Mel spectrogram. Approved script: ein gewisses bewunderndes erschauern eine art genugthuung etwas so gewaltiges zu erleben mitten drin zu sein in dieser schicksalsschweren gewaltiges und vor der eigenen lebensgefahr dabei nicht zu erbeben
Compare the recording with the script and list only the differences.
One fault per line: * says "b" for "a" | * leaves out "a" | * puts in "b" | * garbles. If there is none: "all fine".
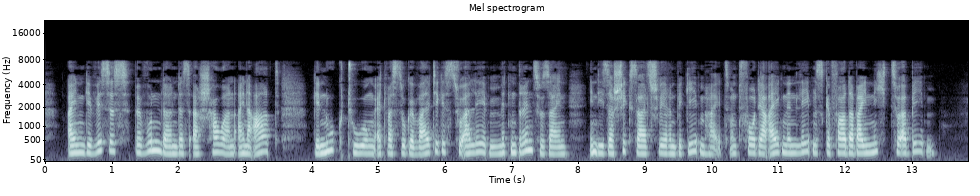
* says "begebenheit" for "gewaltiges"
